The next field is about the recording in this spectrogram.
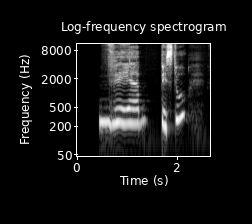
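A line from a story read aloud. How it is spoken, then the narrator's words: Too-loud question. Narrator (German): fragte sie zu laut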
